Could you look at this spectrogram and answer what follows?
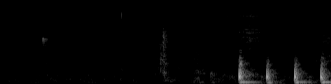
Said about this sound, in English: It was a knock at my door. Yo, about 1:30 in the morning, it was a knock at my door.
